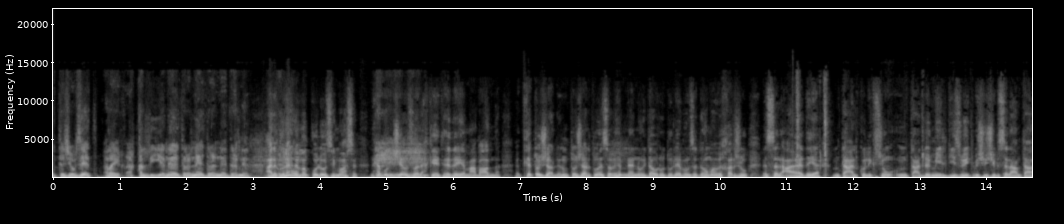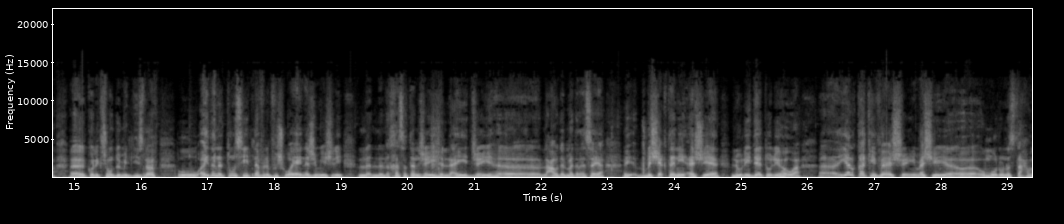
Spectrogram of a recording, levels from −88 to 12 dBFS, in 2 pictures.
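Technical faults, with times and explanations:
3.05–3.07, 7.07–7.09, 11.09–11.11, 15.11–15.14, 19.14–19.16, 23.16–23.18, 27.18–27.21 s: overlapping chunks. A 23 ms slice replays at each 4 s join, causing a stutter-click. A waveform shows a duplicated segment, and a spectrogram shows a thin vertical seam.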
